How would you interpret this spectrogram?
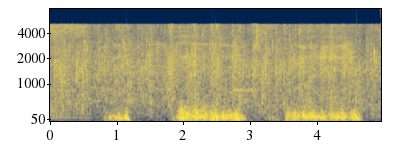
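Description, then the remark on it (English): An audience gives the Lord a hand clap, a dense, sustained patter of many clapping hands that swells and ebbs in waves over several seconds, with no voices standing out. “Oh, give the Lord a hand clap if you understand what I'm talking about.”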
